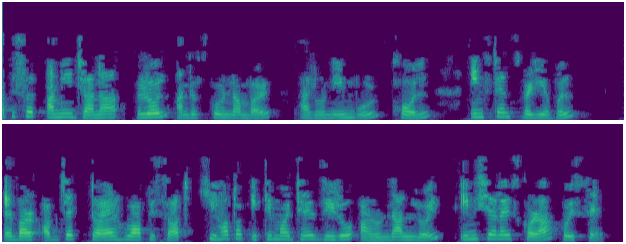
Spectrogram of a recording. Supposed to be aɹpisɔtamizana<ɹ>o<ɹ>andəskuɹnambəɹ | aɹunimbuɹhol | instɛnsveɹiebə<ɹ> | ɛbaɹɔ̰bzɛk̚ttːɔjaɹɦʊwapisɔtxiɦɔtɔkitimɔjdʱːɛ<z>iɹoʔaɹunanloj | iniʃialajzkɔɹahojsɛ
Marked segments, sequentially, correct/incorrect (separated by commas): correct, incorrect, incorrect, correct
